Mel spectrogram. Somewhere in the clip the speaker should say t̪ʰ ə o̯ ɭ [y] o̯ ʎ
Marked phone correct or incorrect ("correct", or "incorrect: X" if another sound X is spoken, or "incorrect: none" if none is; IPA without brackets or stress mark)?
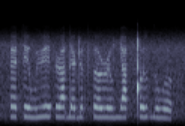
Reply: incorrect: ʏ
